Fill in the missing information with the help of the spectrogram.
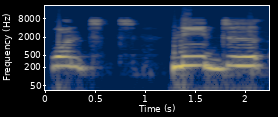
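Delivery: "want" and "need" with a doubled final t or d, no extra vowel; inaudible ED ending. Shown as a demonstration. Teacher shows why the rule fails, "want", "need" with doubled consonant. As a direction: say "want", "need" adding only a second t or d. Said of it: "le agrego esto, que sería la, seguir la regla".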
